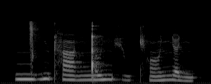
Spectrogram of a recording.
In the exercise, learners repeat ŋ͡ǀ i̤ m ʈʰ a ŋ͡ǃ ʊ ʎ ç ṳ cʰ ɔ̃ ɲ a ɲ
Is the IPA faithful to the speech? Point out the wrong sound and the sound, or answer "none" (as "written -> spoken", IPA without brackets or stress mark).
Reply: ʎ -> ɲ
